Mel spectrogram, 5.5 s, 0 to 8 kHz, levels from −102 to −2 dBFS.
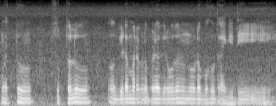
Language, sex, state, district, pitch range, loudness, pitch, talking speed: Kannada, male, Karnataka, Koppal, 100-110 Hz, -16 LUFS, 105 Hz, 65 wpm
